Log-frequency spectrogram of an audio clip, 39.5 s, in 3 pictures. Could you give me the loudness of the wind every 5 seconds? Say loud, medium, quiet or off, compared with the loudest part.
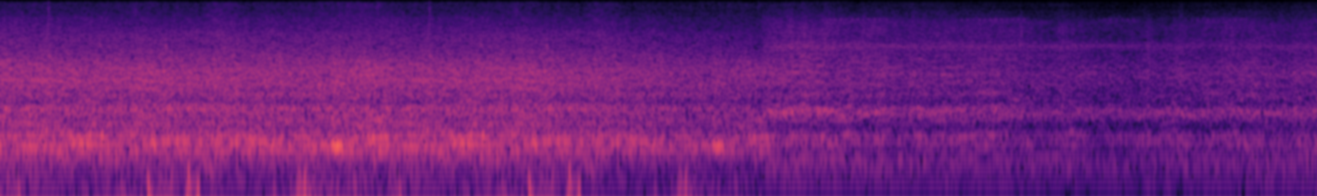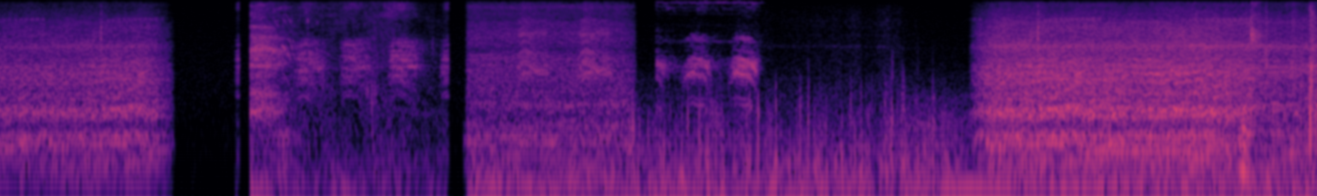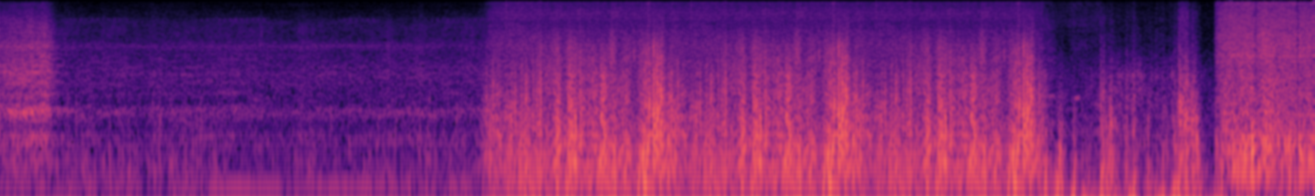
off, off, off, quiet, quiet, quiet, loud, loud.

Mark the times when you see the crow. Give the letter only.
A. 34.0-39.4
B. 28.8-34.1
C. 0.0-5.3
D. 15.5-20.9
D.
